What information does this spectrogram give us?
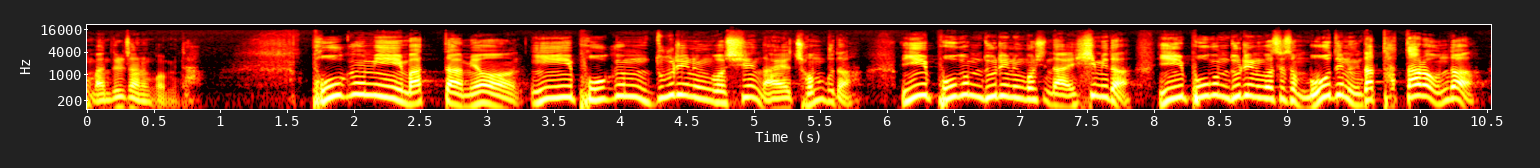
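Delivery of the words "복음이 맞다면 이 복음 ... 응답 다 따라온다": fervent preacher urging the flock on; preaching at full force. Acted. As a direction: press each promise home from the pulpit. Climax of sermon.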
